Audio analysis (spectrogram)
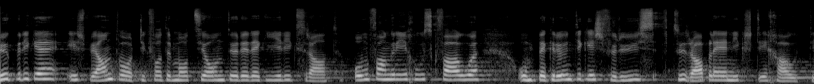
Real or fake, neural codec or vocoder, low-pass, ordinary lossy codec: fake; vocoder, 44.1 kHz, 128 mel bands every 512 samples, BigVGAN v2; 14.4 kHz; none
